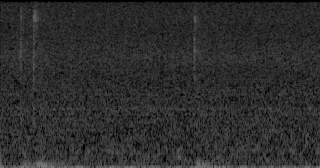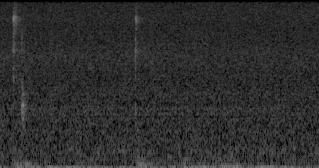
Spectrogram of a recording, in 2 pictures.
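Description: Near silence, with about four faint, short clicks a second or more apart.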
